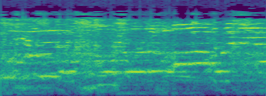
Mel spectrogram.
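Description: Music with singing.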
